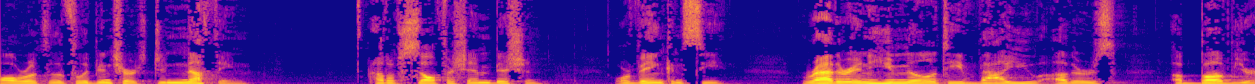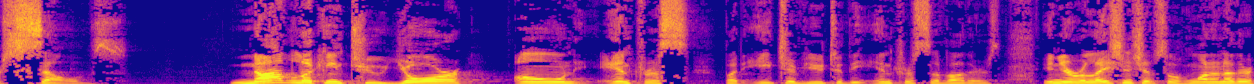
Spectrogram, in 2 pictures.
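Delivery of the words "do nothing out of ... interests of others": slow, unhurried, deliberate reading voice. Reading a scripture passage aloud to listeners, read it slowly. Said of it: "I'm going to read it slowly".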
